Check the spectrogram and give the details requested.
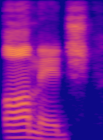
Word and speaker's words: homage: we go it depends when you pronounce the h it sounds like homy and then I think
